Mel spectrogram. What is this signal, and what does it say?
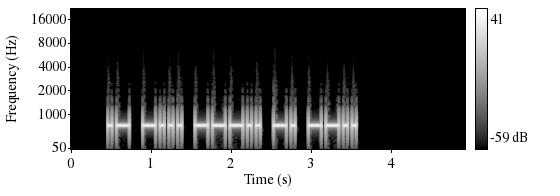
Morse code, heard as a keyed tone, about 22 wpm, 700 Hz. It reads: AB8NZ
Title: USA Call Signs - 5 Characters - 2x Character Spacing - 22wpm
